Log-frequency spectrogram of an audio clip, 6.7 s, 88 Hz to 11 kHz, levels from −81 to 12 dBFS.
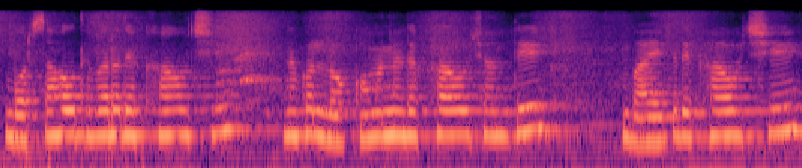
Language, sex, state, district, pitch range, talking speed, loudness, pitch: Odia, female, Odisha, Khordha, 225-235 Hz, 70 wpm, -13 LUFS, 230 Hz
